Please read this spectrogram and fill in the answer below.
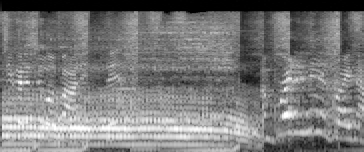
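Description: A man's long, loud shout held on one pitch for about a second and a half, then dropping in pitch and trailing off.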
